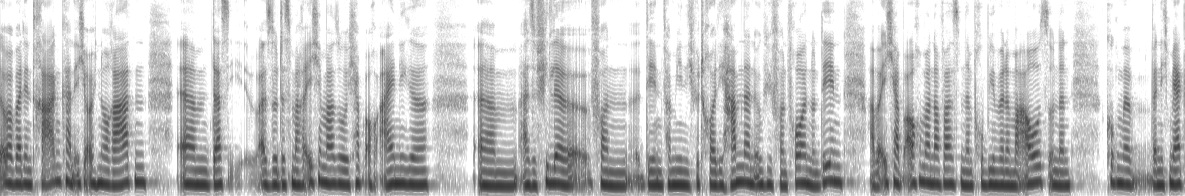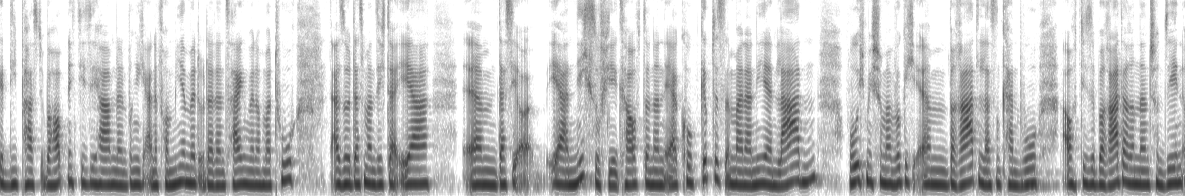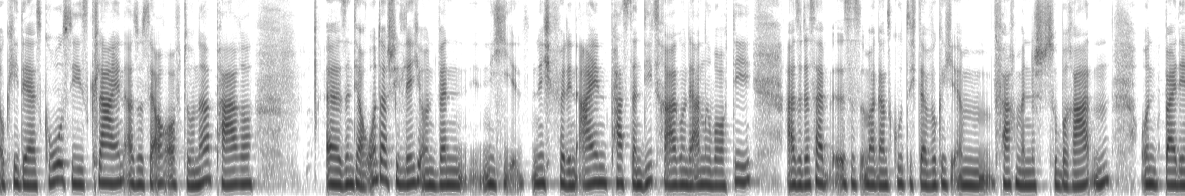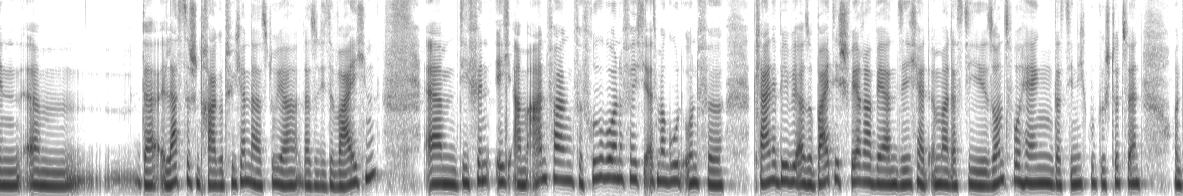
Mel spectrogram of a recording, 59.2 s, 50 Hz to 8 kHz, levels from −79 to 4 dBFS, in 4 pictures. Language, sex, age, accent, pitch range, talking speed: German, female, 30-49, German, 165-190 Hz, 220 wpm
